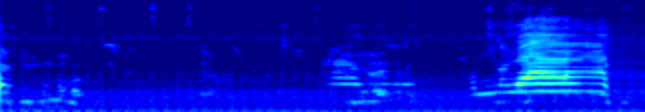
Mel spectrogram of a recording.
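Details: Cats and kittens meowing: mostly quiet, then a faint short meow and finally one loud, long, bright meow near the end, over a low hum.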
